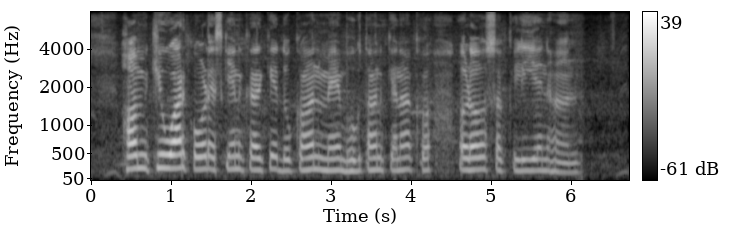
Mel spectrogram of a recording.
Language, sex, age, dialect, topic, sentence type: Maithili, male, 18-24, Southern/Standard, banking, question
